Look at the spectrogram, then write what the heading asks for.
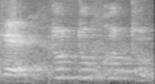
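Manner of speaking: "tu, tu, ku" in a rapid triple tonguing pattern; tongue "tu, tu, ku" as quick detached syllables; triple staccato. Shown as a demonstration. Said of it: "I can play triple staccato".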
